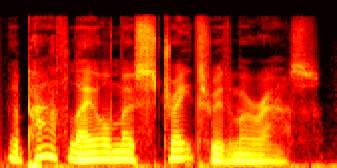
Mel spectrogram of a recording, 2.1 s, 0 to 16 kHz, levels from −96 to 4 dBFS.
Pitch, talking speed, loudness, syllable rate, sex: 125 Hz, 225 wpm, -14 LUFS, 5.0 syllables/s, male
